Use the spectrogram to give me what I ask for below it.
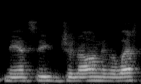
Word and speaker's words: Genung: You just go on Amazon, put in my name, Nancy Janong, and the last name is spelled Genu N.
